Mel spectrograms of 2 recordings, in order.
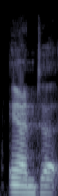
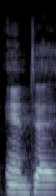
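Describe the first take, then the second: No difference in how they are said.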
